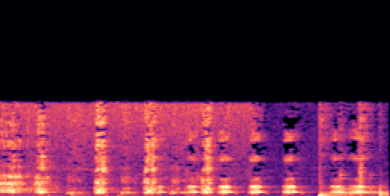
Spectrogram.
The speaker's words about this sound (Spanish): Se trata de los zaraguatos, también conocidos como monos aulladores, debido a su potente llamado que puede ser escuchado a varios kilómetros de distancia.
